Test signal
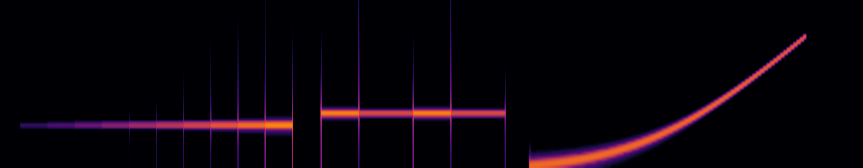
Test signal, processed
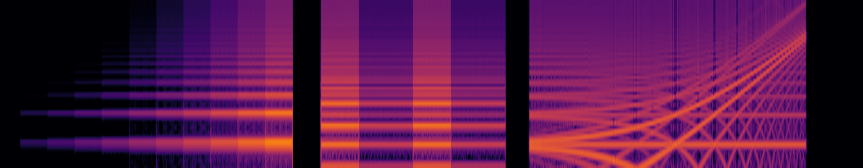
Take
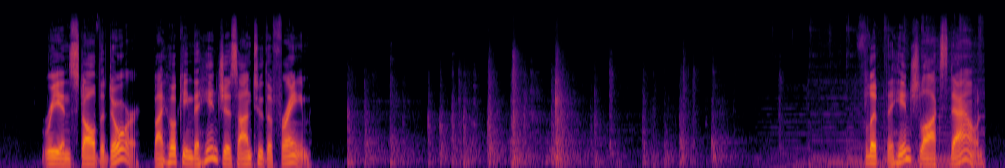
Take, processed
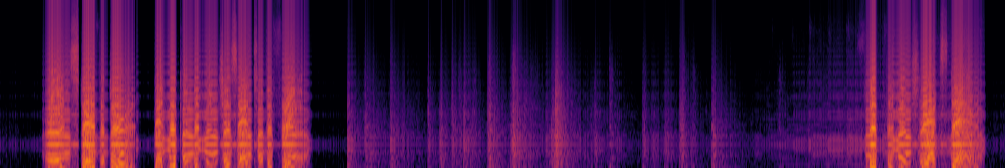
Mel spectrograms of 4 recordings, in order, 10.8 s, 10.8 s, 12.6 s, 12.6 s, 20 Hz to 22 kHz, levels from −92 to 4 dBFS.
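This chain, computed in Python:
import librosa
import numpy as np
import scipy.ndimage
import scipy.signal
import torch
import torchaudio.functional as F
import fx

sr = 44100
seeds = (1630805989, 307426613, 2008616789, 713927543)

y = np.where(x < 0.0, 10.0 ** (-12.0 / 20.0) * x, x)
y = y * np.sign(np.sin(2.0 * np.pi * 490.0 * np.arange(len(y)) / sr))
y = y * librosa.db_to_amplitude(4.5)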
